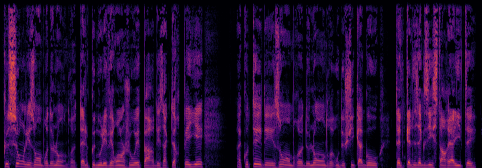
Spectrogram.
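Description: Man doing a soft calm young woman, quiet and earnest, dry sound. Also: medium pitch, moderate pace, no echo, natural voice. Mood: gentle.

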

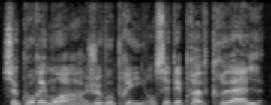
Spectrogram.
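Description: A man's voice: fairly high pitch, animated, normal speed, a little mellow, dry recording, studio quality. A man doing a frightened pleading young woman. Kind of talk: storybook reading.

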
